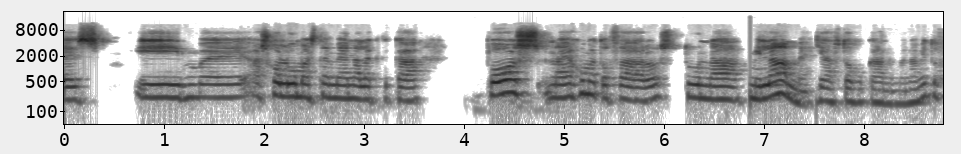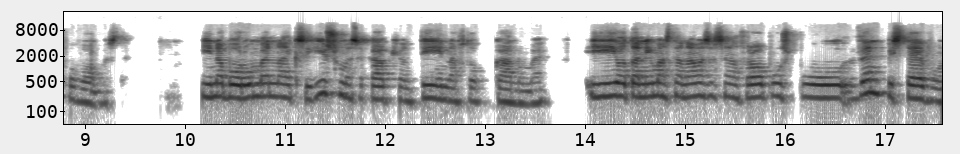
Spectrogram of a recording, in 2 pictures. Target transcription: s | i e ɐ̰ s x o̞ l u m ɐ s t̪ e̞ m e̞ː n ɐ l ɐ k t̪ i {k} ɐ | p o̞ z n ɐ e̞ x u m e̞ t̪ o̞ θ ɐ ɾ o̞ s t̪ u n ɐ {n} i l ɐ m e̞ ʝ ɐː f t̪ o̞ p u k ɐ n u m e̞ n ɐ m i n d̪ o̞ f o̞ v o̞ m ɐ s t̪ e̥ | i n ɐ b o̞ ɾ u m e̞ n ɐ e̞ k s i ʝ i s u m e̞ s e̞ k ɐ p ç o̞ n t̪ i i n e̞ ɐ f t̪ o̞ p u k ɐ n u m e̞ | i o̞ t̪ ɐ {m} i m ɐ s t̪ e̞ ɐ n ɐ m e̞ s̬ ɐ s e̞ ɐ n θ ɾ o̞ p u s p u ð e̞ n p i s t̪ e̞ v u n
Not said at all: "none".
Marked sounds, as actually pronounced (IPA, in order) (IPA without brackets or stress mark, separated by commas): k, m, n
